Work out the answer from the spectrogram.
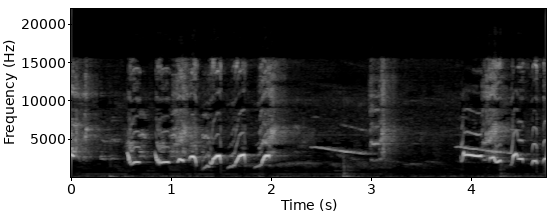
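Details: Oriental magpie-robin singing 'gacor' style for a master recording that tests other birds: a rapid string of about eight rising whistled upslurs, a long thin descending whistle, then stuttering high whistled notes.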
